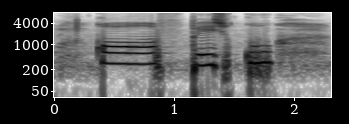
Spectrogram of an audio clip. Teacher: قاف کو ایک الف یعنی تین حرکات کے برابر کھینچ کے پڑھیں گے. قاف حرف مستعلیہ ہے, لہذا کی آواز حلق سے موٹی ادا ہوئے گی. قاف کے اوپر پیش ہے, پیش کوٹوں کی گلائی کے ساتھ ادا کر کے پڑھیں گے.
